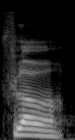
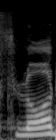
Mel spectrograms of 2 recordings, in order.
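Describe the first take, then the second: First: It is said with an 'ow-er' vowel. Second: It is said with a single 'or' vowel. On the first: The speaker calls it right. "ये होता है फ्लावर" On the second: The speaker calls it wrong. "ये फ्लोर नहीं होता"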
